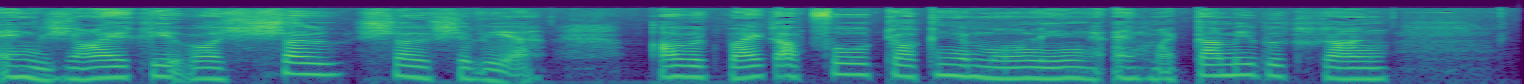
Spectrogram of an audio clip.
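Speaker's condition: Tongue removal for cancer; two surgeries, 8-hour resection with skin graft free flap reconstruction, small back part left; relearned speaking from scratch with speech therapist, could not speak after surgery, remaining tongue enables swallowing

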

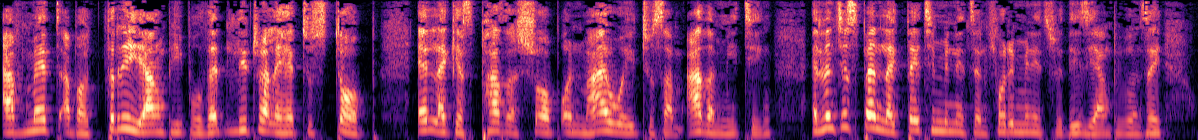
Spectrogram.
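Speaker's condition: No condition

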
